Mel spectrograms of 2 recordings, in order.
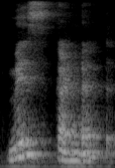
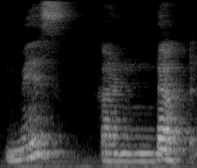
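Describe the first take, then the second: First: Said in the usual way. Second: Stretched out, syllable by syllable; slow dictation. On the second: Shown as a demonstration. Teacher dictating a shorthand word to the class, slowly. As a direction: say it slowly for writing along.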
